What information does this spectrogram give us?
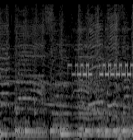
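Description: Ringback tone of an outgoing telephone call waiting to be answered: two pulsing, warbling bursts of a steady electronic tone, each about half a second long, sounding over continuous background music.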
